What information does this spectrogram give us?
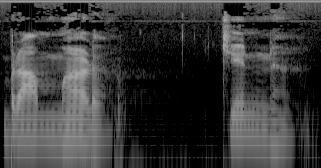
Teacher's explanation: ब्राह्मण चिन्ह आदि में ह का उच्चारण स्थान उर ही है।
